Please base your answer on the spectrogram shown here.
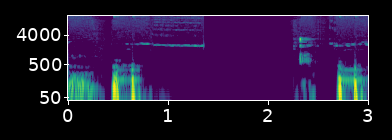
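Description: Two deep lub-dub heartbeats, slow and separated by silence, played as a sound effect.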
